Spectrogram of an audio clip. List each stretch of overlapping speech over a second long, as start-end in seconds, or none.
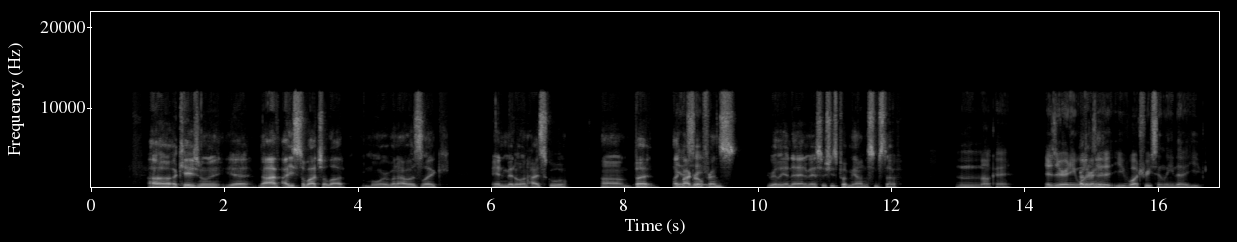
8.2-9.4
